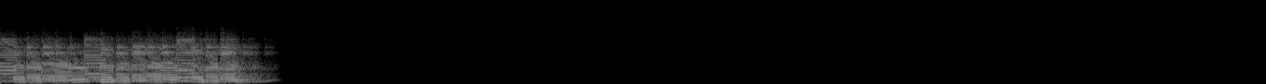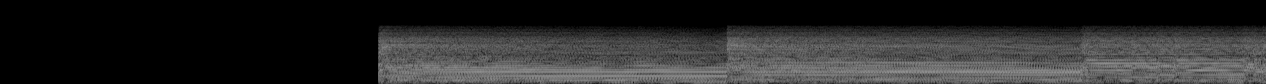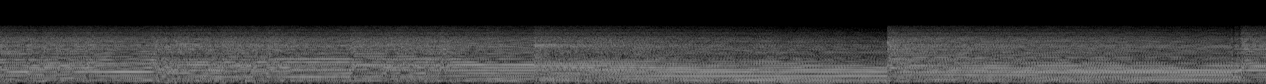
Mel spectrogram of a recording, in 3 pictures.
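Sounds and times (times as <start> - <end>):
bass guitar: 0.0 - 2.8, 16.5 - 37.9.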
